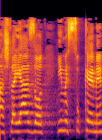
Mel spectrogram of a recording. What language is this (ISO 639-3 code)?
heb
